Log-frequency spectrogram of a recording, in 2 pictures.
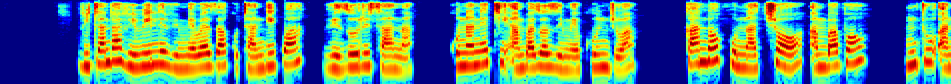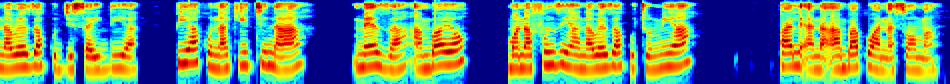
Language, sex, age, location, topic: Swahili, female, 25-35, Nairobi, education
